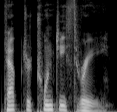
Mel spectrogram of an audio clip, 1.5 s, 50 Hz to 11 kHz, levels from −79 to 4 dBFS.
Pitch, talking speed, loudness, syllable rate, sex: 105 Hz, 120 wpm, -20 LUFS, 3.9 syllables/s, male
